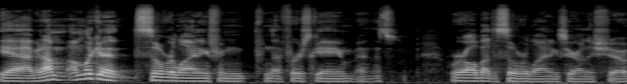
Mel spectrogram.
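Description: An unremarkable speaking voice, this man's is fairly low, moving fairly quickly with ordinary pitch variation and big swings in loudness. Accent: American. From US South, Mississippi. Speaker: podcast host. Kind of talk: casual interview chat.

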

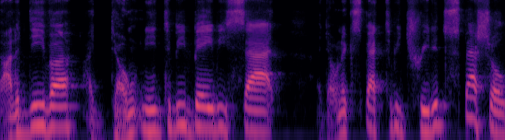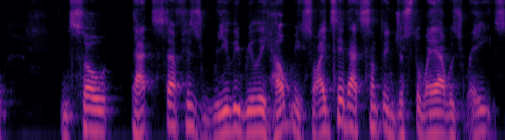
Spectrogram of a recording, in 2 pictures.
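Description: The voice has a dark, mellow tone and its loudness rises and falls sharply. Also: man, fairly high pitch for a man, ordinary pitch variation, moderate pace, very clean recording, silent background. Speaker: strength coach and former fighter. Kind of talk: interview conversation.

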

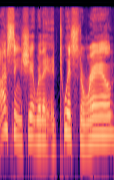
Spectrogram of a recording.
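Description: In a high pitch with a slight Southern US accent, a man speaks with a dry, close sound and no echo. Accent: slight Southern twang at times. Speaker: solo podcast host. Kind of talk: comedic rant monologue. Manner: animated.

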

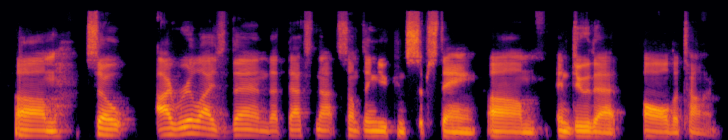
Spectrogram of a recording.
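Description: In a US Midwestern accent, a man with a fairly low pitch and ordinary pitch variation speaks at a fairly slow pace, recorded with a dry, close sound with no echo against a quiet background. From Nebraska, Omaha area. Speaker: hunter and land investor. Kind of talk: casual interview.

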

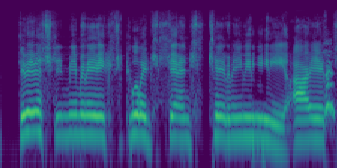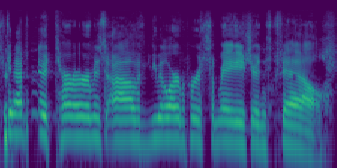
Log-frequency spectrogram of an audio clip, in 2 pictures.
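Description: A put-on character voice at a fairly high pitch, very slow pace and hardly any pauses.

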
